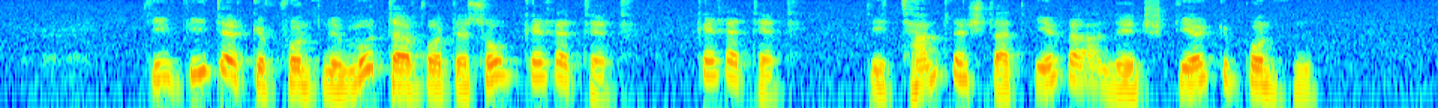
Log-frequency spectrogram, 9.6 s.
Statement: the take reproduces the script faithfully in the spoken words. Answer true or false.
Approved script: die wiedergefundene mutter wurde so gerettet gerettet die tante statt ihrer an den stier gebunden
true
